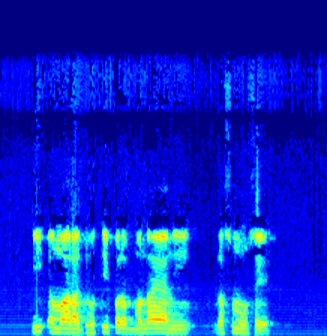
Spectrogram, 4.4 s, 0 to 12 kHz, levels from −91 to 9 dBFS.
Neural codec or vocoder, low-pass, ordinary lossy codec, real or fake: none; 9.9 kHz; AAC, 64 kbps; real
